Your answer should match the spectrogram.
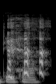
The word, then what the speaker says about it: decal: But, as somebody from that region, I'm going to say, no, deckle is a pervert pronunciation. Just say decal.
